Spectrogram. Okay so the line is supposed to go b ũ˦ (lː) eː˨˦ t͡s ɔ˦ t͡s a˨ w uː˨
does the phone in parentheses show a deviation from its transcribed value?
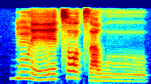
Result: yes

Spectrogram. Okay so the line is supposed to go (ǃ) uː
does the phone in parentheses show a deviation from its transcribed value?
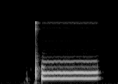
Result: yes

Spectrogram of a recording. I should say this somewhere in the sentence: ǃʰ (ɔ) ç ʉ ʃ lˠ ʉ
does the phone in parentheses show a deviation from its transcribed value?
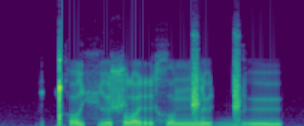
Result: no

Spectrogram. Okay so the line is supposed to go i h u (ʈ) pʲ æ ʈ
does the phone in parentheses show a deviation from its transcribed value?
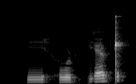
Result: no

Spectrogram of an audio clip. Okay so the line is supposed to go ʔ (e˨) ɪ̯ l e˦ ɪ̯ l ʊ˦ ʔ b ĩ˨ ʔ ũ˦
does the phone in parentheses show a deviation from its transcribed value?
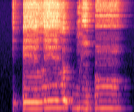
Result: no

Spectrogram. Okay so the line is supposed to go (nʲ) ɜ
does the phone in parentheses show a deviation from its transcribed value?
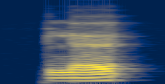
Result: yes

